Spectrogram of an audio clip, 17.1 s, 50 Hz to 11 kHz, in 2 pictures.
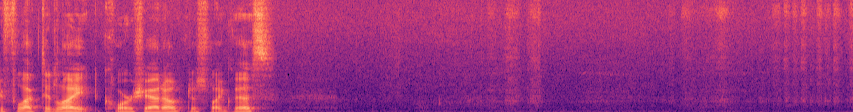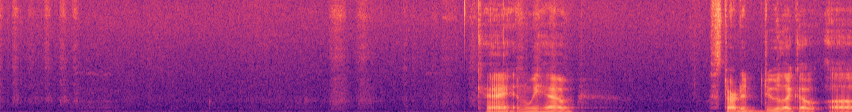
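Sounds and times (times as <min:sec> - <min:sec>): charcoal scratching on paper: 0:06.7 - 0:09.4, 0:11.8 - 0:13.4.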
